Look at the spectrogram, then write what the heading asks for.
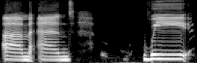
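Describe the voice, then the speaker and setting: A woman's voice: medium pitch, steady tone, extremely slow, smooth, dry recording. A woman hosting a podcast, reading a scripted intro and then chatting with enthusiasm and some hesitant fillers. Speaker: podcast host.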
